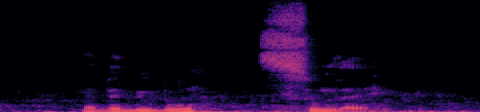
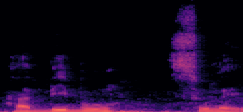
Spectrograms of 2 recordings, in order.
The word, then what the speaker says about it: Habibu Sule: Habibu Sule. Habibu Sule. Yeah, that's how you pronounce his name.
